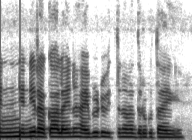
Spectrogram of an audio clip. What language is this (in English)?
Telugu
